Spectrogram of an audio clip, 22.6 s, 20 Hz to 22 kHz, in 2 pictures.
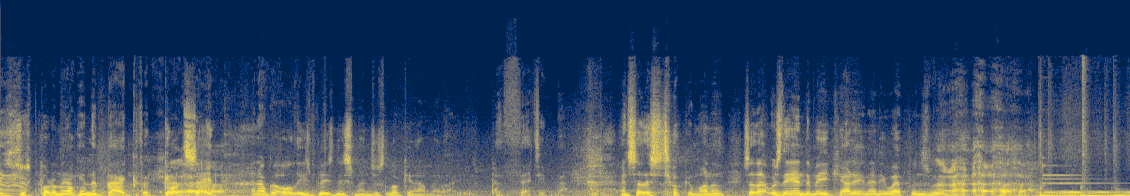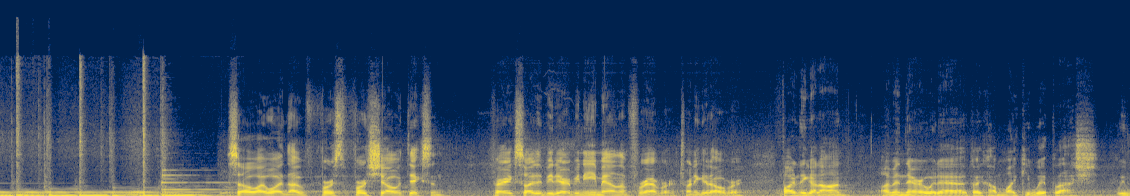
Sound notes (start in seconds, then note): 9.3 Wade laughs; 10.6 jazzy piano melody plays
